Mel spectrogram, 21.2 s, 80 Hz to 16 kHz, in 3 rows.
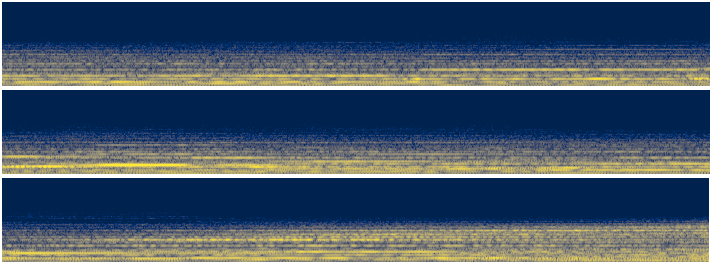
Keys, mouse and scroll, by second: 0.1-1.2 right drag, 1.1 scroll down 2, 1.2-4.2 middle drag, 2.2 scroll up 2, 2.9 scroll down 2, 3.4-4.2 scroll down 2, 4.2-6.0 drag, 5.8 scroll up 2, 6.0-8.7 middle drag, 6.5-6.9 scroll up 2, 7.2-7.8 scroll up 2, 7.8 Tab, 8.7 click, 8.9-10.1 middle drag, 9.6-10.1 scroll up 2, 10.1 shift+click, 10.6-13.0 middle drag, 13.0 click, 14.2-17.9 middle drag, 14.5 scroll down 2, 15.5 ctrl+r, 17.2 click, 17.9 ctrl+r.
